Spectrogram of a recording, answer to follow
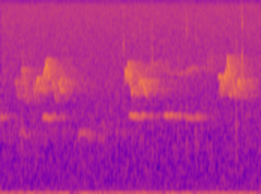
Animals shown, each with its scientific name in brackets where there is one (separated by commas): Blue Jay (Cyanocitta cristata), Eastern Wood-Pewee (Contopus virens), American Crow (Corvus brachyrhynchos), Red-eyed Vireo (Vireo olivaceus)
